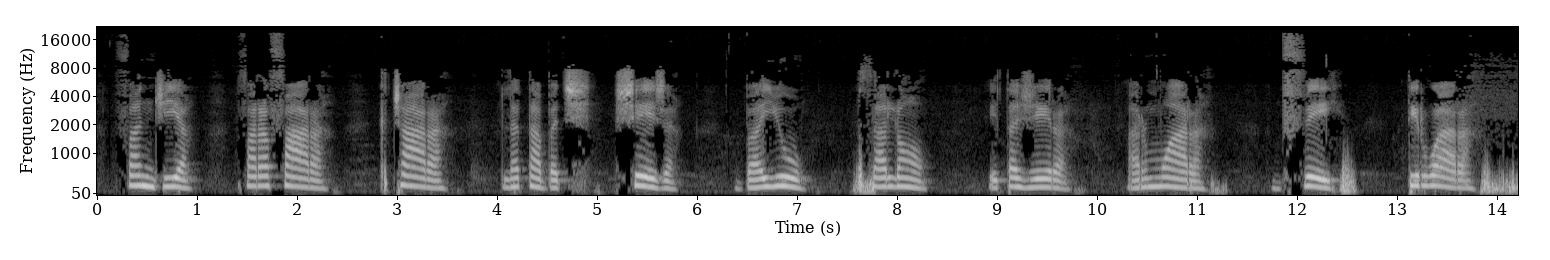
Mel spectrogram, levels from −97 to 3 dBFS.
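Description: MP3 compression artefacts run through the whole clip, from start to finish. Nothing is present above about 18.7 kHz, and the damage is plainly audible: the speech has a watery, swirling texture, sibilants pick up a metallic chirp, and onsets sound smeared. The likely cause is an MP3 encode at a low bitrate, around 32 kbps, where the encoder drops weak frequency lines that flicker in and out between frames.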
